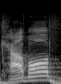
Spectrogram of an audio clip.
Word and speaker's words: kebab: And I'm also probably pronouncing it kebab because all the places around me are Persian, and that is the pronunciation, correct, Nicole?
